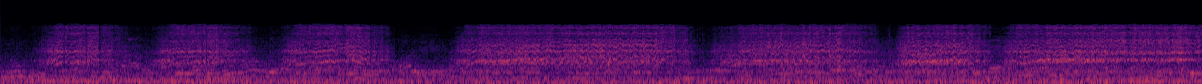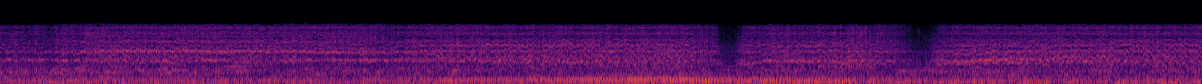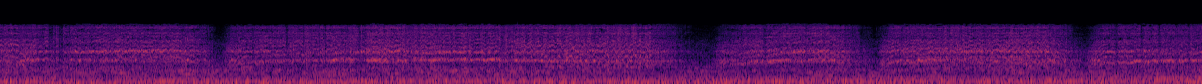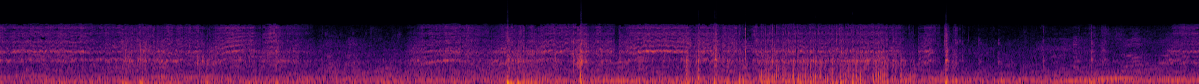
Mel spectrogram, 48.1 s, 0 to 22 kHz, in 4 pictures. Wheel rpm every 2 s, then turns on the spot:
30, 60, 70, 120, 100, 120, 160, 160, 160, 140, 120, 140, 160, 120, 160, 110, 110, 120, 150, 100, 90, 160, 90, 10.
6-8 18-20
